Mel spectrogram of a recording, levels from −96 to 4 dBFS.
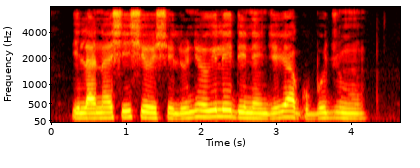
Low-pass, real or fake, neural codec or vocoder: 7.2 kHz; real; none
